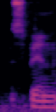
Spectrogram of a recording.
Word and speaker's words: SPN: channel this guy s spin Firearms I think he calls it but it's spelled SPN Firearms uh great everyday carry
